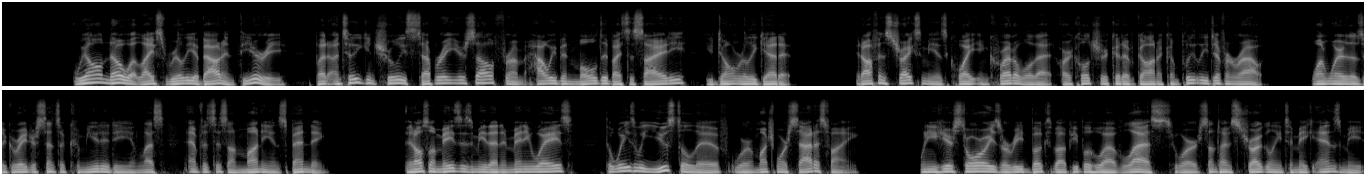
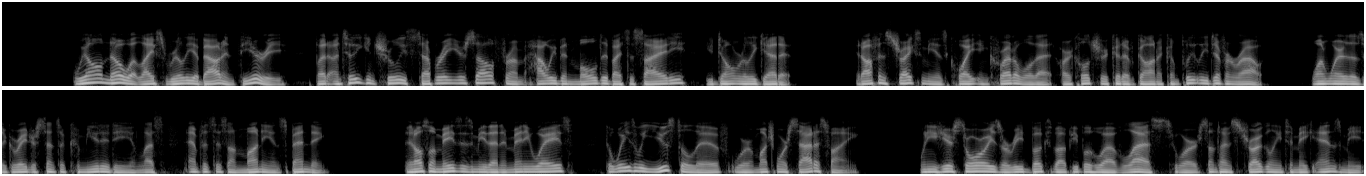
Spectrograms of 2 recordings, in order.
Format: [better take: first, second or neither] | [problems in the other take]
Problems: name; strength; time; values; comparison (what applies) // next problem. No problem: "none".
first | muffled; slightly; fading above 3.5 kHz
